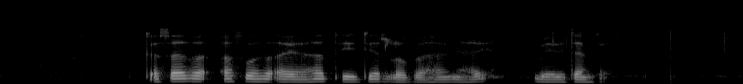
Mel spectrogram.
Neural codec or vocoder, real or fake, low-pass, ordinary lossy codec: none; real; 5.4 kHz; AAC, 48 kbps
